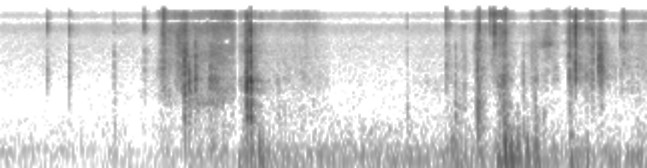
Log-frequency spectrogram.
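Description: Faint handling noise of a hardcover sound book with a button panel being closed and turned over by hand: soft rustles and light knocks about two seconds in, and again about five seconds in.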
